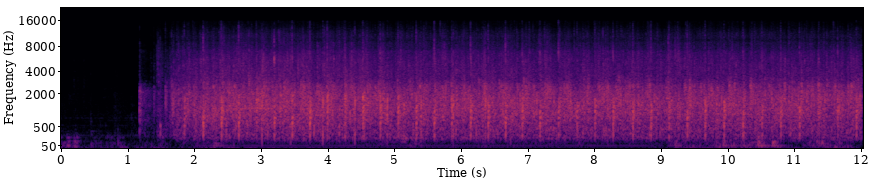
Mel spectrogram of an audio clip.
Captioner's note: applause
